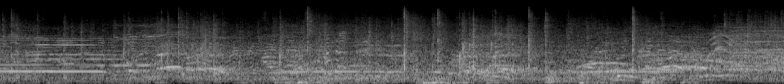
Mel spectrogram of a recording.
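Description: Rackets smack a shuttlecock back and forth during a rally.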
